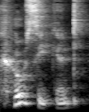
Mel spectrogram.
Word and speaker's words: cosecant: it's the reciprocal of cosine and this is pronounced cosecant it's the reciprocal of sine here's our second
